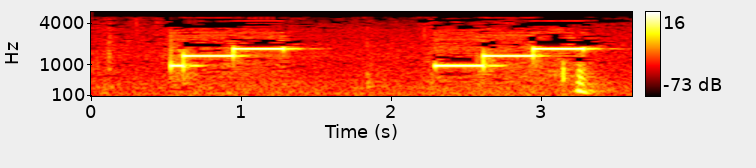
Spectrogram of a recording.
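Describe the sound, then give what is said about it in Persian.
Telephone redial DTMF tones: two bursts of beeps, each a run of three tones stepping upward in pitch, with a pause between the bursts. “احتمالا شماره رو میبینن ریدیال رو بزنیم”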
